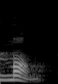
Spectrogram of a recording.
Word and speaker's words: Hmong: So ethnically, I'm Hmong. That's Hmong with a silent H on the front end.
